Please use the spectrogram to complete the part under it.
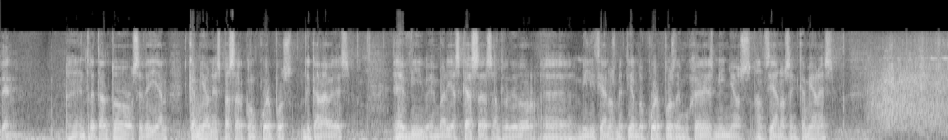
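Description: Another middle-aged man speaks with animation, close to a microphone.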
